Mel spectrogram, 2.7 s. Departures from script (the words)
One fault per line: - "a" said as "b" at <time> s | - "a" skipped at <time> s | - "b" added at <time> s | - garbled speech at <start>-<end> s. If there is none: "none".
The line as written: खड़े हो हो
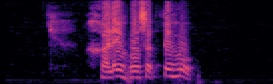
- "सकते" added at 1.4 s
